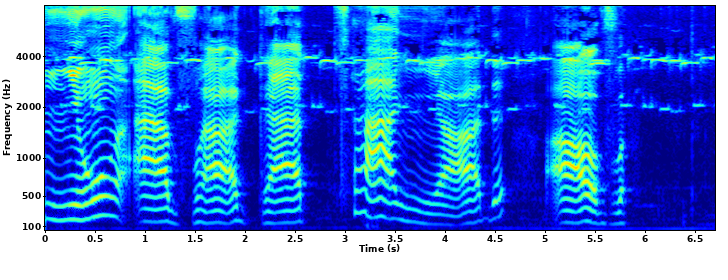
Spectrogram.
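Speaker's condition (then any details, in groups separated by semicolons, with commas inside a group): Speech impediment; no speech therapy yet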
